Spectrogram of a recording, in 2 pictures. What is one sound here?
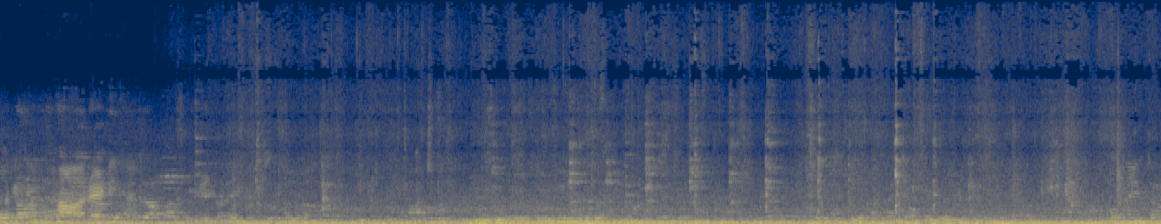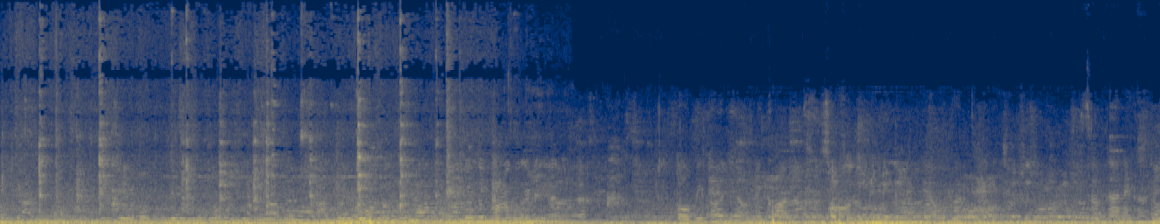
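Several women chat in the background of a busy room.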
